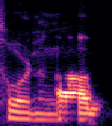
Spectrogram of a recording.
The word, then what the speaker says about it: Hornung: Honorable mentions, they've got Paul, I can never say his name right, Hornung? Yeah, it's Hornung.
